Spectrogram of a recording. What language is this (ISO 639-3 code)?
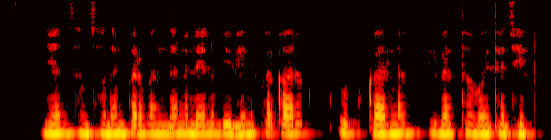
mai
